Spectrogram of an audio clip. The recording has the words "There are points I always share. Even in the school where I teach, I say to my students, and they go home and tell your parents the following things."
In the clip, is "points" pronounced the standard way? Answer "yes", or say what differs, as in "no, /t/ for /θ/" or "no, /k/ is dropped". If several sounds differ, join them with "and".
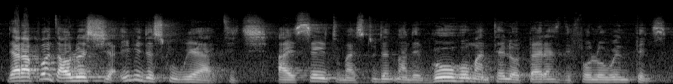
no, /s/ is dropped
